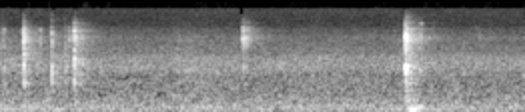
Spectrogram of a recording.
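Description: A few quiet computer keyboard clicks as a shortcut is pressed, scattered soft taps with one sharper keystroke near the end over faint background hiss.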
